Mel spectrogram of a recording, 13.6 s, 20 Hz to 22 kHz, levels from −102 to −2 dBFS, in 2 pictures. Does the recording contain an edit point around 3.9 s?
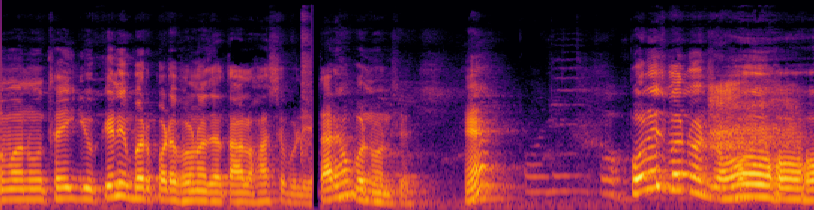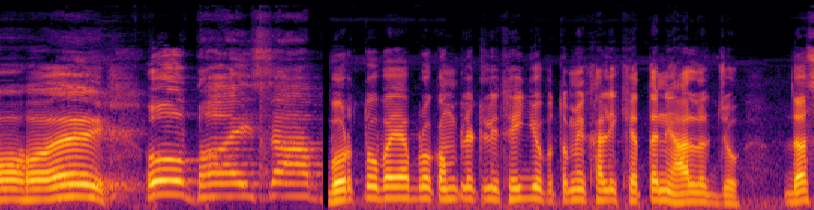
no; 2 cuts; at 2.5 s, 9.4 s

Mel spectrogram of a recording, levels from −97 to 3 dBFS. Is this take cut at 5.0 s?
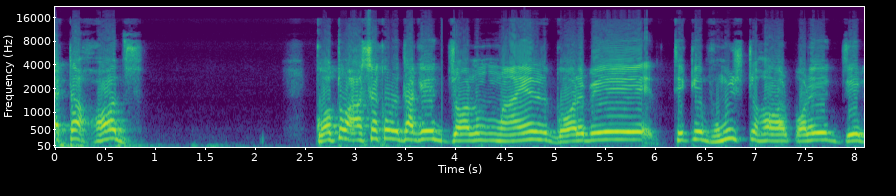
no; 0 cuts

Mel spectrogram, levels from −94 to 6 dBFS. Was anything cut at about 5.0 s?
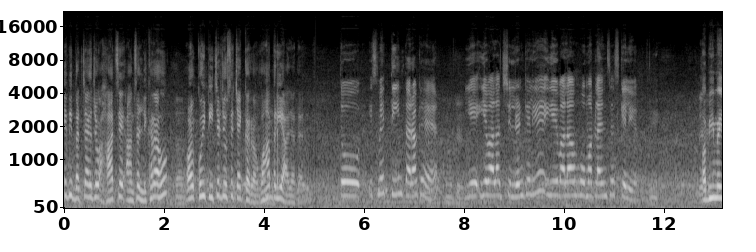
yes; 2 cuts; at 5.0 s, 11.9 s

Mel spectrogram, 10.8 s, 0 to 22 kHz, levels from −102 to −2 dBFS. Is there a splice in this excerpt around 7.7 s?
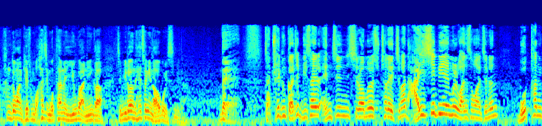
yes; 1 cut; at 7.7 s

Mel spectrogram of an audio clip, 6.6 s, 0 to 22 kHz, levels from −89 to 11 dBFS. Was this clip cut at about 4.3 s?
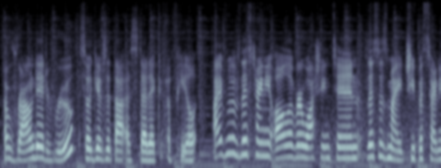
no; 3 cuts; at 1.1 s, 3.1 s, 5.5 s

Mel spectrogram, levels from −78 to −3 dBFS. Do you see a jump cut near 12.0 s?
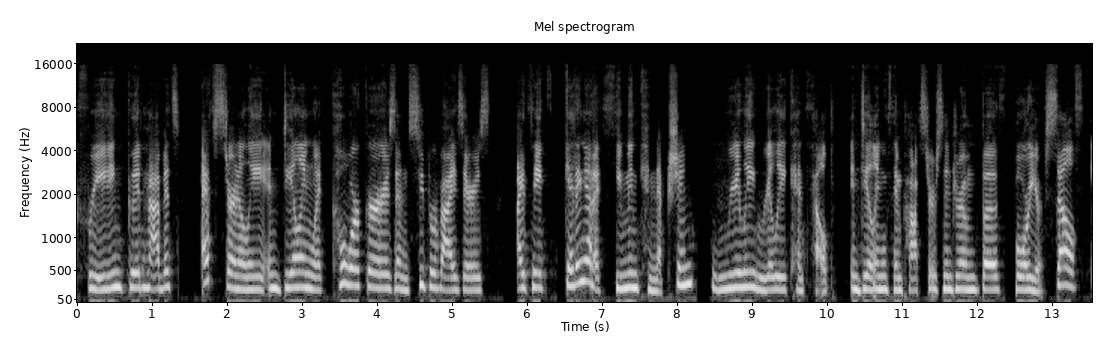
no; 1 cut; at 1.3 s

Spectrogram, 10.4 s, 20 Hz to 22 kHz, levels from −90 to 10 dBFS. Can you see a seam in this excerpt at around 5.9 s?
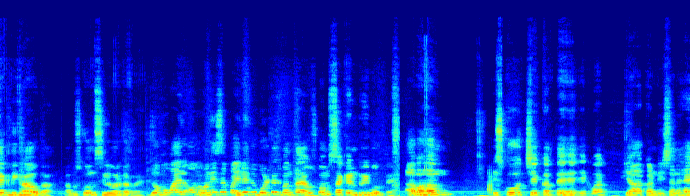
yes; 2 cuts; at 2.2 s, 5.9 s

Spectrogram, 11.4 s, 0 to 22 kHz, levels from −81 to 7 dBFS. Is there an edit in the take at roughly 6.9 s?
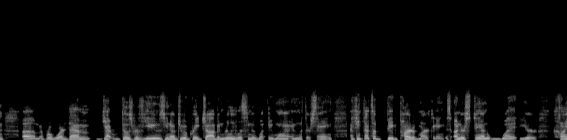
yes; 2 cuts; at 1.8 s, 6.9 s

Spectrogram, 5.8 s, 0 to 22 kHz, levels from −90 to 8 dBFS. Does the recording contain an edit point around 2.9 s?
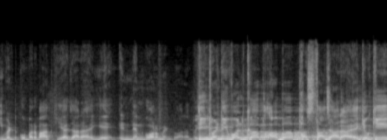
yes; 1 cut; at 2.9 s

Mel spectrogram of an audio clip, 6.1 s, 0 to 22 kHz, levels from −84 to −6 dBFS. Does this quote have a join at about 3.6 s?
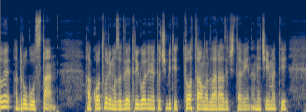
no; 0 cuts

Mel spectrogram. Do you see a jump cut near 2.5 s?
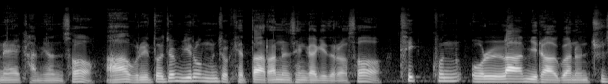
no; 2 cuts; at 1.0 s, 3.9 s

